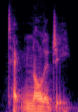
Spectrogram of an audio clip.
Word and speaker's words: technology: and words ending in G, technology.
